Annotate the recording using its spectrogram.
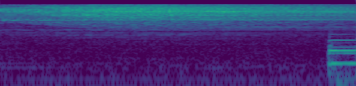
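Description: A quiet pause: a faint, steady high hiss that swells slightly, with no distinct sound in it.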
